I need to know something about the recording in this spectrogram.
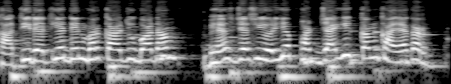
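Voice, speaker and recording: Woman acting as nasty old mother-in-law, high shrill yelling, music going behind. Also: moderate pace, natural voice. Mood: shrieking abuse. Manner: scolding, screaming insults. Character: foul-mouthed, bad-tempered old mother-in-law, always shouting insults. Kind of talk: comedy sketch acting.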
